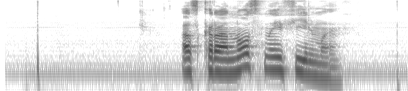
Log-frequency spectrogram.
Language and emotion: Russian, neutral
